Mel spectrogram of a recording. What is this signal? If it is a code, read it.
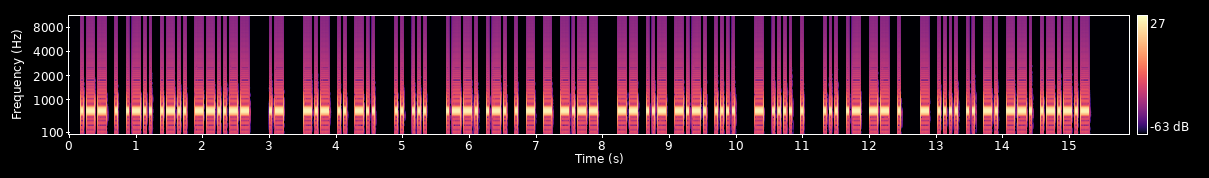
Morse code, heard as a keyed tone, about 28 wpm, 700 Hz. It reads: WELL, A KID IS PRETTY MUCH THE SAME THING.
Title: Sentences from Top 1600 Words 28wpm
